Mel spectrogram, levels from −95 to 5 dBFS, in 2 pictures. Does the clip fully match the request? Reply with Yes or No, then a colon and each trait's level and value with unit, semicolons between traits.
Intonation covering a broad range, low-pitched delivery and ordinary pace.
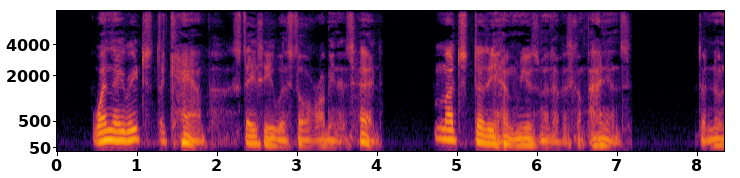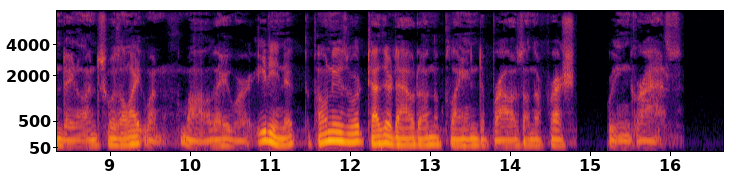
Yes: wide, 5.9 semitones; very low, 90 Hz; average, 160 wpm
